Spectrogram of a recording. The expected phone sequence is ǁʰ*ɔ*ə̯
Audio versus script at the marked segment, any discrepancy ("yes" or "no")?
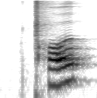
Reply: no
